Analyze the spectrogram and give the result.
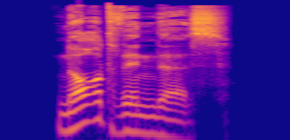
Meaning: genitive singular of Nordwind
- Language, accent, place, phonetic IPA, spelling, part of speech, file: German, Germany, Berlin, [ˈnɔʁtˌvɪndəs], Nordwindes, noun, De-Nordwindes.ogg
